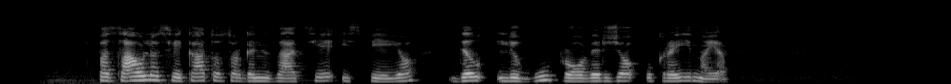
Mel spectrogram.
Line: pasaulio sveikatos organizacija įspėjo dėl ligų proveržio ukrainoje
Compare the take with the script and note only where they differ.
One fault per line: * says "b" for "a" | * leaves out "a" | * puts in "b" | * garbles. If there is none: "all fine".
all fine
